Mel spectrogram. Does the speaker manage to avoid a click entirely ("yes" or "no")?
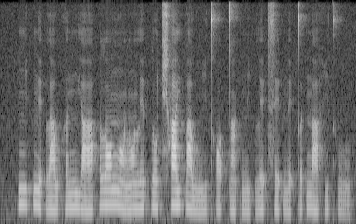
yes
